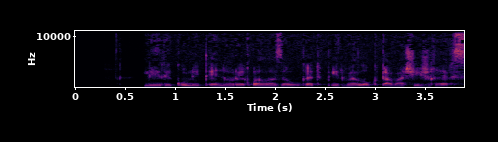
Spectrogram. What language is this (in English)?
Georgian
